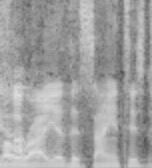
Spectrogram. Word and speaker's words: Mariah the Scientist: Maria the Scientist. – She got Mariah. – Mariah the Scientist. Do not disrespect her name ever again.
